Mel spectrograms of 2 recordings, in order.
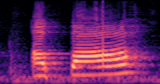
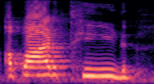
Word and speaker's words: apartheid: इट इज अपार्थाइड, अपार्थाइड. Okay, तो it's like अपार्थाइड, अपार्थाइड, अपार्थाइड. तो इट्स not like अपार्थीड, थ वाला sound नहीं आ रहा है. इट्स अपार्थाइड, ये इसका प्रोनाउंसिएशन है.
